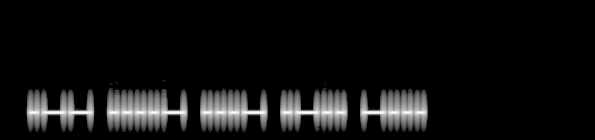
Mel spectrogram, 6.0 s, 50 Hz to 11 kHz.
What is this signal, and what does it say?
Morse code, heard as a keyed tone, about 18 wpm, 700 Hz. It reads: W4VLB
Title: Speed Racing - USA 1x3 Call Signs 15wpm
